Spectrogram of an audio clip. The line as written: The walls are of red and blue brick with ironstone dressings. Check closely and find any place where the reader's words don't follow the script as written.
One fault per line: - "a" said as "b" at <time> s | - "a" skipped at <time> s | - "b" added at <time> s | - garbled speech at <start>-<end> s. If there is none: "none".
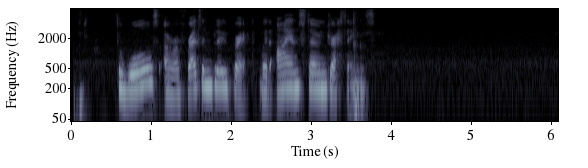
none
